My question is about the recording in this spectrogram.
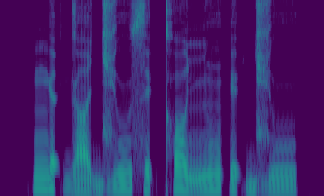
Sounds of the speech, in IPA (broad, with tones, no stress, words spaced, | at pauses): ŋɛ˦ʔɡä˨d͡ʑu˦sʰɪ˦ʔ kʰɔ˦˨ɲũ˦ʔɪ˦ʔ d͡ʑu˦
